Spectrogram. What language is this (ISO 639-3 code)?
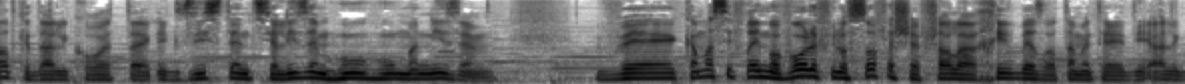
heb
